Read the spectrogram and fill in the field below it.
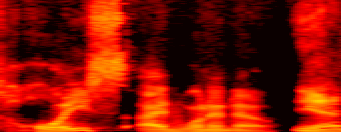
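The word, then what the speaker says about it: Royce: one his name is Hoist Gracie starts with an R but pronounced with an H for an extra half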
